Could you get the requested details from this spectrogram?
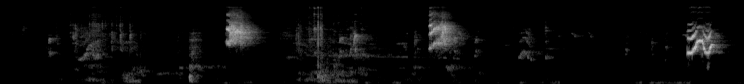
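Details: A pair of cockatiels (Nymphicus hollandicus) at an exhibition give loud, bright chirps in short bursts, with softer chattering and a background murmur between them.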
